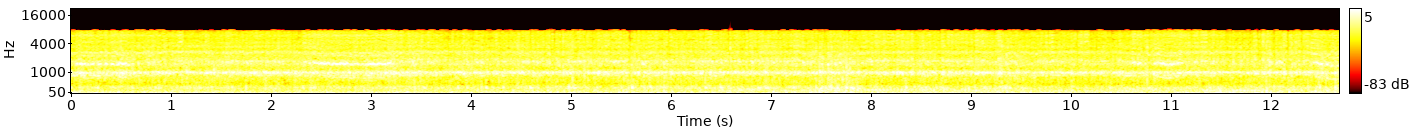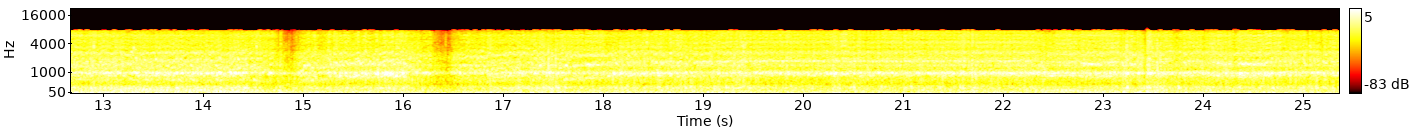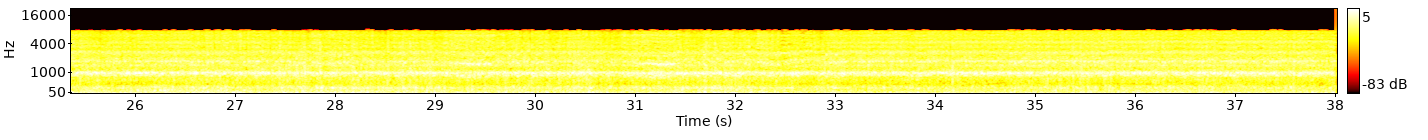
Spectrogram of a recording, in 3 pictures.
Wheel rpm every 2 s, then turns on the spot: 220, 230, 230, 230, 230, 230, 200, 130, 160, 220, 240, 220, 230, 230, 230, 220, 230, 230, 230.
none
